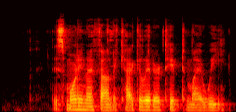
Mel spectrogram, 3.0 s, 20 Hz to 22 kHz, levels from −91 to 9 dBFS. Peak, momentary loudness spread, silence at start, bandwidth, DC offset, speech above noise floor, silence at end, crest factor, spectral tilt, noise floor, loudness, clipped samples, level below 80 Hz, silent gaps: -12 dBFS; 8 LU; 0.7 s; 11.5 kHz; under 0.1%; 40 dB; 0.15 s; 20 dB; -4 dB/octave; -69 dBFS; -29 LUFS; under 0.1%; -68 dBFS; none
